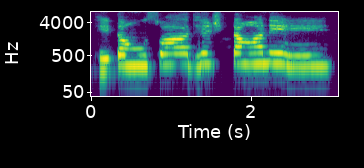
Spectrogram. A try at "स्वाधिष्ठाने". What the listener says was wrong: Swadhisthane, th, Mahaprana.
